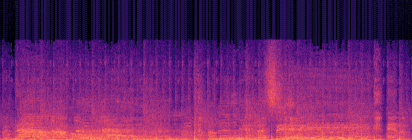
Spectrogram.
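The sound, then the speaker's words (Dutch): A dense, gritty stack of processed, autotuned choir vocals, a sample from an original song, rides over a loud, steady beat with a thumping kick and deep bass, full and continuous throughout. “Maar je hoort hier ook die gruizige sound.”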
